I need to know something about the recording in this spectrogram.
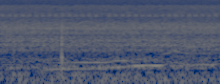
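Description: Near silence: room tone, with a faint thin hum.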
